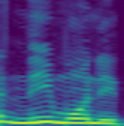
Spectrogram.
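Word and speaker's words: mnemonic: जिसमें काम होता है निमोनिक देखो एम साइलेंट है निमोनिक्स ऐसे लिखते हैं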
